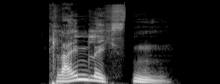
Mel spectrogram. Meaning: 1. superlative degree of kleinlich 2. inflection of kleinlich: strong genitive masculine/neuter singular superlative degree
- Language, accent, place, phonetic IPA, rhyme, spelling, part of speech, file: German, Germany, Berlin, [ˈklaɪ̯nlɪçstn̩], -aɪ̯nlɪçstn̩, kleinlichsten, adjective, De-kleinlichsten.ogg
